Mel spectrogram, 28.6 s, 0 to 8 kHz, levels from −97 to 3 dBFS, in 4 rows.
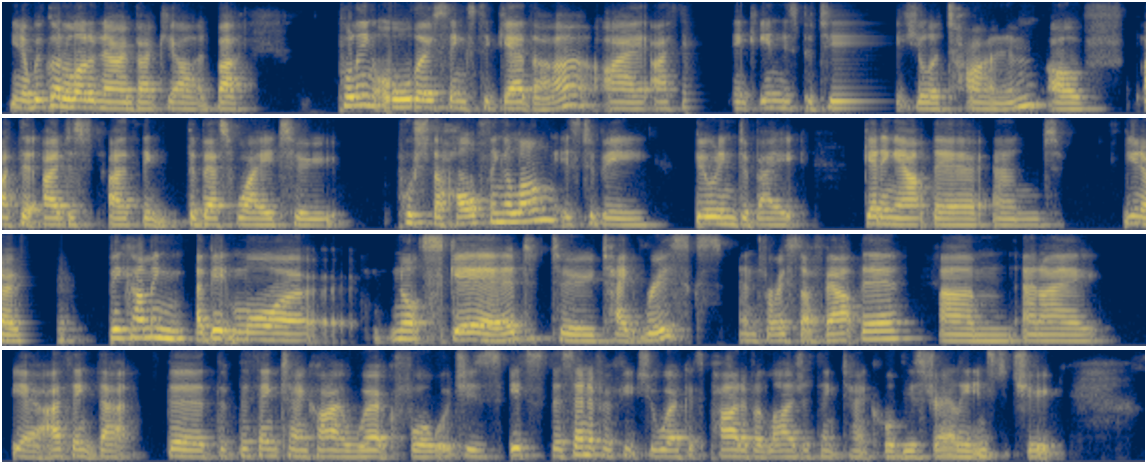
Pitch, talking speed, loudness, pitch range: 175 Hz, 205 wpm, -21 LUFS, 165-190 Hz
